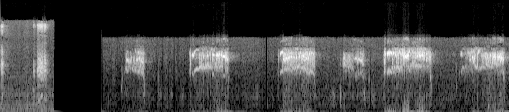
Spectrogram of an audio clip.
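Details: A raccoon gives harsh, raspy squealing bursts, each lasting under a second and coming at uneven intervals about every second. A brief, noisy burst opens the recording, and there are silent gaps between the calls.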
